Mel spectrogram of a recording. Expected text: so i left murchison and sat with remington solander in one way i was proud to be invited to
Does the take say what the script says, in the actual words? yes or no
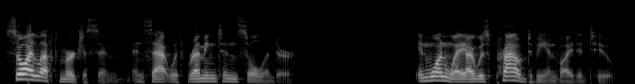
yes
